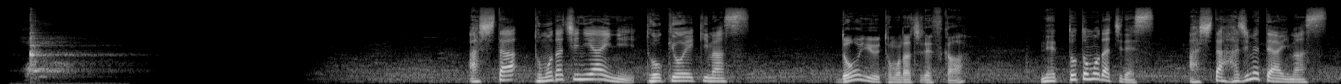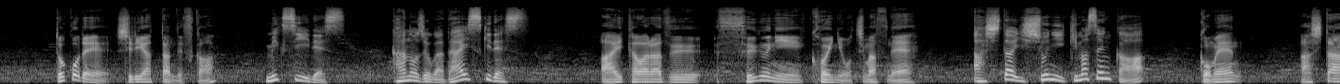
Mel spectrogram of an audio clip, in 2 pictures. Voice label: dialog; JapanesePod101; Beginner Season 1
